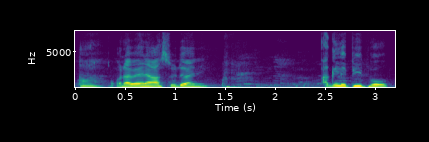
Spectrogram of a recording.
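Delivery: high, jeering mock taunt; a hint of a jeering local boy mocking a girl dating a Sudanese. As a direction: imitate boys sneering at the girl. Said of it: "They mock the girl".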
